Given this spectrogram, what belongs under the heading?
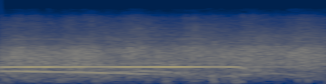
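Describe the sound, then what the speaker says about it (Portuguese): Steady applause from a church audience welcoming a missionary during a sermon, a continuous dense patter of clapping throughout, fairly loud and without talk over it. "Eu quero que vocês acolhem com uma salva de palmas Carolina"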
